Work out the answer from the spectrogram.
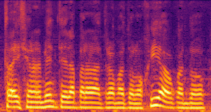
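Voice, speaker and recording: A man's voice: on the high side, fairly even intonation, quick pace, dark tone, a little hiss or hum. A man hosting a radio health show, interviewing a guest in a chatty way with frequent "eh" fillers.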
